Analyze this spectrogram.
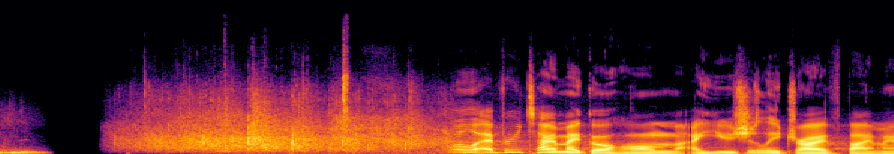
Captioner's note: applause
